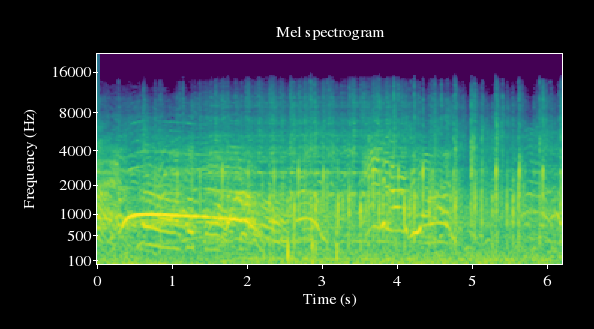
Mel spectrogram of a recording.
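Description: Players and spectators yelling and cheering as a run scores on a base hit, several voices overlapping, with one long drawn-out shout near the start. Scattered sharp claps come toward the end.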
